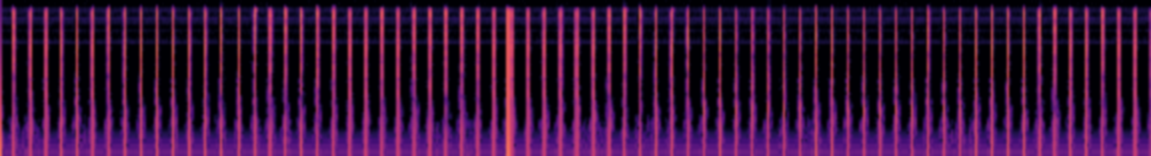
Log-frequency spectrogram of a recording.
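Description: Fast electronic game footstep clicks tick steadily.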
